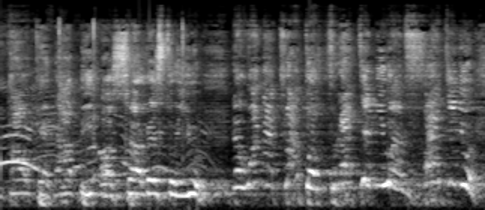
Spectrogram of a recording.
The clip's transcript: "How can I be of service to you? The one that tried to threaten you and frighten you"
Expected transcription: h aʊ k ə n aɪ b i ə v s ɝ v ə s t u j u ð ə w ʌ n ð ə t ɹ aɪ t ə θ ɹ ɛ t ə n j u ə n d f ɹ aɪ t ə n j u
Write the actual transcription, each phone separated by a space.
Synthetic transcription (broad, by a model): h aʊ k ə n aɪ b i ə s ɝ v ə s t u j u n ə w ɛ n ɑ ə t ɹ aɪ t ə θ ɹ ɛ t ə n j u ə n f aɪ t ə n j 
